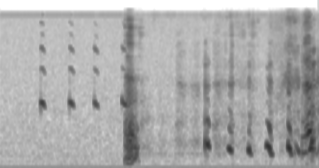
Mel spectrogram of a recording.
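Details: A wild frog found on a forest outing gives a few short, clipped chirps, then a run of higher squeaky notes as she is lifted up, with children's voices.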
